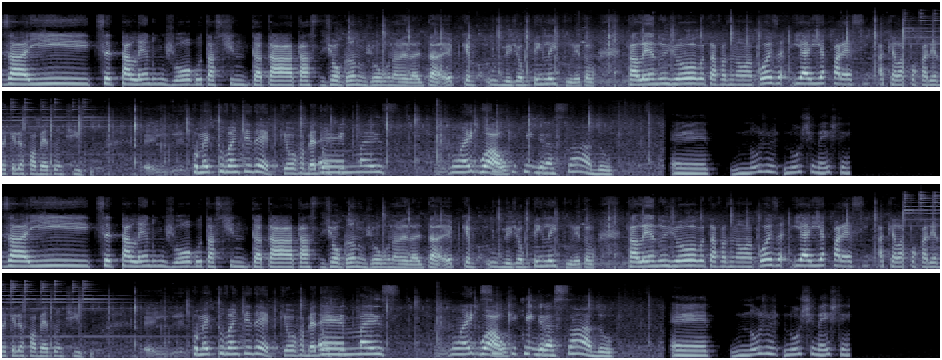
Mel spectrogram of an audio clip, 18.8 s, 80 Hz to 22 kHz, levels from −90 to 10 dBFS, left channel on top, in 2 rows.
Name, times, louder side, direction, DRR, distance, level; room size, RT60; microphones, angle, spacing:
voice 1, 0.0-10.2 10.8-12.7 13.7-14.5, left 1 dB, 5° left, 0.3 m, -22 dB
sound 1, 3.3-16.0, left 6 dB, 35° left, 0.7 m, -40 dB
sound 2, 9.0-11.3, right 5 dB, 30° right, 3.2 m, -42 dB
voice 2, 12.5-13.3 14.3-15.5 16.1-17.9, right 4 dB, 50° right, 0.8 m, -24 dB
head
